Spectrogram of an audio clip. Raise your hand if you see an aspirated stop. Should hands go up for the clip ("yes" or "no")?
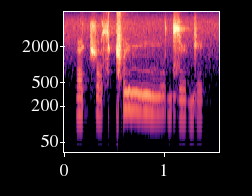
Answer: no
